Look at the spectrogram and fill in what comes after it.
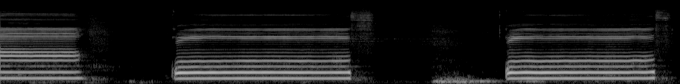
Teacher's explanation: क़ाफ़ हरूफ मुस्तालिया में से है, इसको हमने पुर पढ़ना है।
